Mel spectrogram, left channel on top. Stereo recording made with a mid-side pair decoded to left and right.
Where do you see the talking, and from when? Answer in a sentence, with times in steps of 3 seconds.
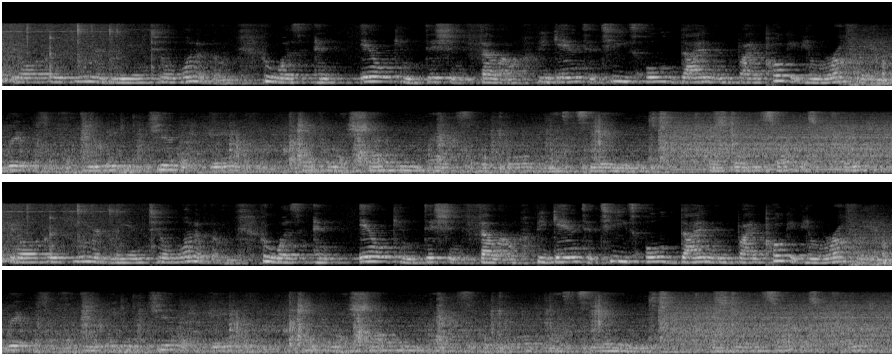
In this clip you hear the talking on the right from 0 s and on the left from 9 s.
